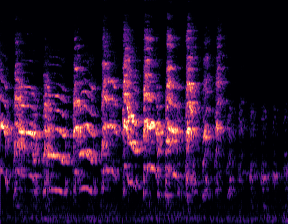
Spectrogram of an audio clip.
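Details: Caged Shiba Inu puppy, a female only two days in her new home, wailing once her owner is gone. Rapid, tremulous yelping whines pile up, loudest in the middle, then fade into softer, thinner cries.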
